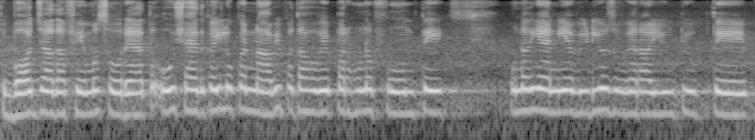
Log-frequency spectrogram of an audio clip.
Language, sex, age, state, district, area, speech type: Punjabi, female, 30-45, Punjab, Bathinda, urban, spontaneous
